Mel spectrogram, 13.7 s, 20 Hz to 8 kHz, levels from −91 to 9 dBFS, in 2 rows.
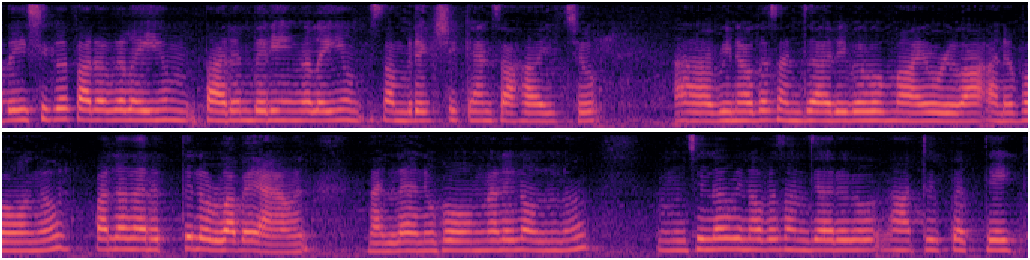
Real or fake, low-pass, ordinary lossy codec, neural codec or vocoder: fake; none; none; codec, 16 kHz, 1.1 kbps, Voila-Tokenizer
